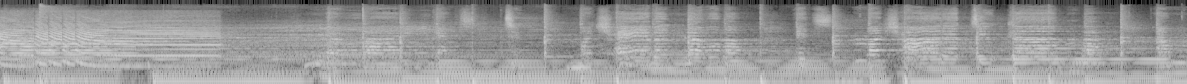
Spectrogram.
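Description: A sampled disco song plays steadily, with sustained harmonic chords over a deep, pulsing bass line and regular percussive hits, loud and even throughout with no voices on top.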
